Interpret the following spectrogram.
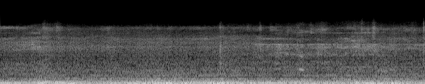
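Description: Steady low rumble of a car's engine and tyres on the road, heard from inside the cabin while driving at speed, with a voice over it.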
